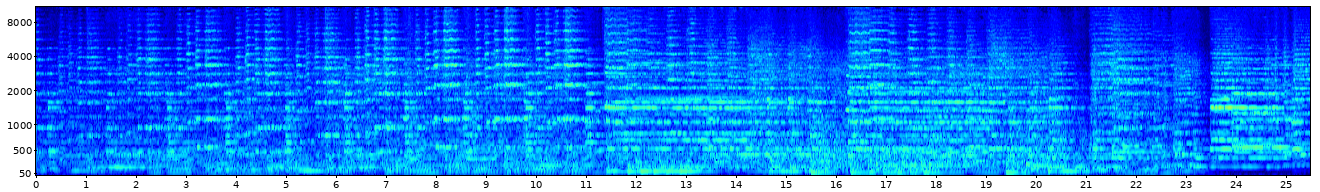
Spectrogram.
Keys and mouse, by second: 1.3 click, 2.3 s, 8.6-9.8 drag, 10.4 KP_Divide, 11.7-12.7 drag, 13.2 KP_Divide, 14.7 Tab, 15.4 right click, 16.1 ctrl+j, 17.6-21.7 drag.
